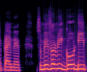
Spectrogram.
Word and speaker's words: Primev: going in all the I think it's pronounced Prime V or how we how we Prime F okay okay Prime F so before we go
